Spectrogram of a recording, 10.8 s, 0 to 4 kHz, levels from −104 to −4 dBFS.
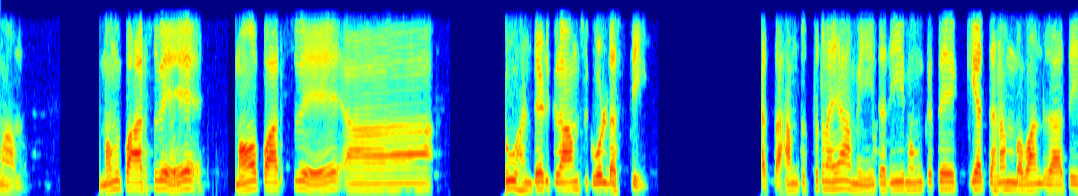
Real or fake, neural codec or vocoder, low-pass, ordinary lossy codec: real; none; 3.6 kHz; none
